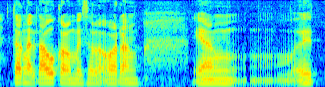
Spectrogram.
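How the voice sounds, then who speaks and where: A woman's voice: low-pitched, flat delivery, normal speed, vocal fry. A woman performer chatting casually, telling candid stories with slang and fillers. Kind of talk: casual podcast chat.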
